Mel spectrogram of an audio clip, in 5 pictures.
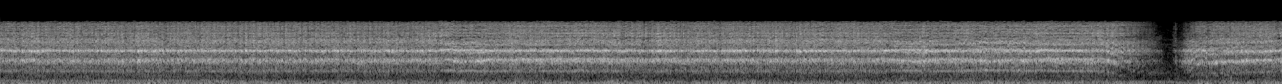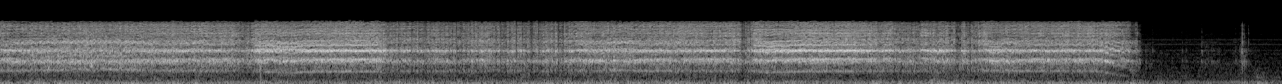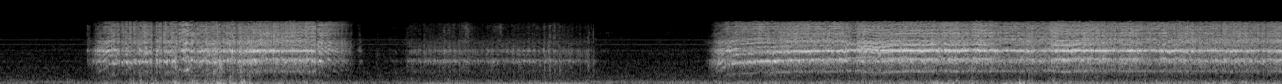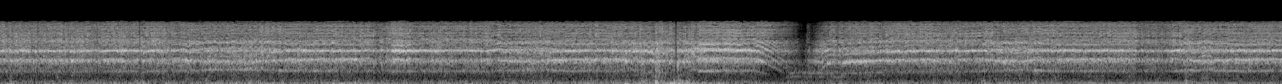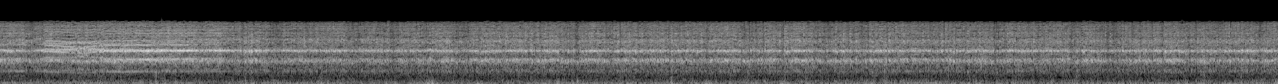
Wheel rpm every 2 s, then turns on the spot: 160, 160, 160, 160, 160, 110, 140, 160, 160, 160, 160, 150, 10, 80, 90, 20, 70, 160, 160, 160, 160, 160, 160, 110, 160, 160, 160, 160, 160, 160, 160, 160.
24-26 30-32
